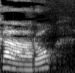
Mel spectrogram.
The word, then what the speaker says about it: caro: Just think of how doubling the R in the word caro in Italian changes the meaning from dear to carro, crazy.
